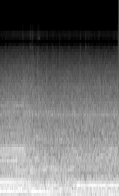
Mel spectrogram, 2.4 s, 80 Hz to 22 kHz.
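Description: A Honda S2000 engine revs hard and loud into VTEC, its pitch climbing steadily as it pulls, sounding close and continuous with a rising whine.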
